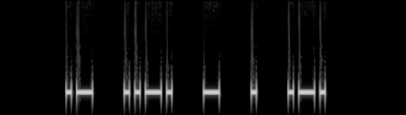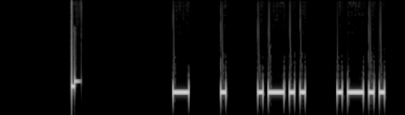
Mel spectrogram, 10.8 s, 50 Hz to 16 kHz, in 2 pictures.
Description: Morse code, heard as a keyed tone, about 17 wpm, spaced as for 12 wpm, 700 Hz. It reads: AFTER TELL
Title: 2x Character Spacing - Top 200 Words - 17wpm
